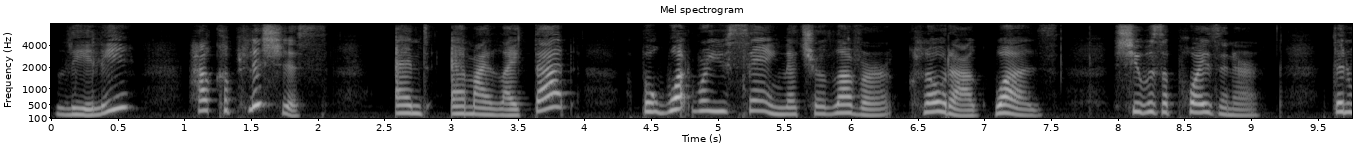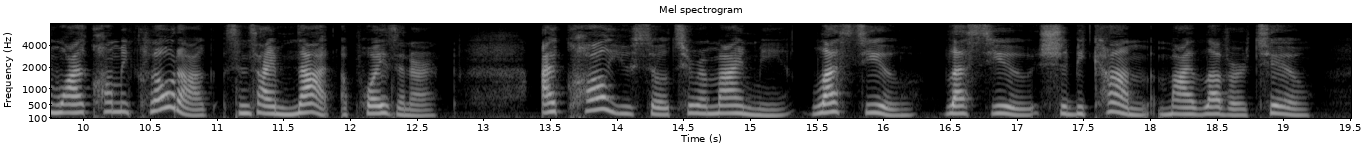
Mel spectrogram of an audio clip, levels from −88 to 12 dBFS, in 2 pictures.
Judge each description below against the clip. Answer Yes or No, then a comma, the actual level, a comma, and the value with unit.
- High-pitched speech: Yes, high, 230 Hz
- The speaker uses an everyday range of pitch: No, wide, 5.7 semitones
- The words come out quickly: No, average, 150 wpm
